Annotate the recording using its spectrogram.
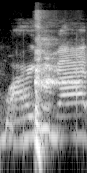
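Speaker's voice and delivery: normal talking voice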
